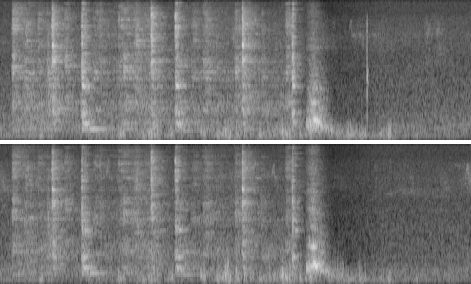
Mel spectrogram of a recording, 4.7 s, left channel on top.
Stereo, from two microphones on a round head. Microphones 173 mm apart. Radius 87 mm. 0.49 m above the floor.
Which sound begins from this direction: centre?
Ticking, at 0.1 s.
